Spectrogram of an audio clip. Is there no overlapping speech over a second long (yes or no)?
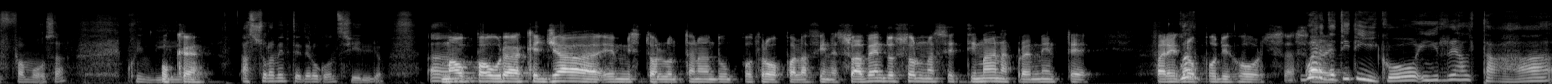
yes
